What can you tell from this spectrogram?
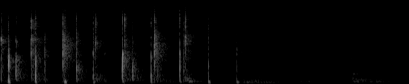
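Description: A short burst of hand clapping, about ten sharp claps in a fairly quick, slightly uneven rhythm that thins out and fades after about two seconds, close and fairly loud, with no talking.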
